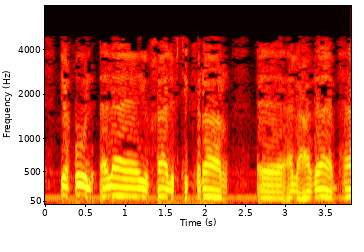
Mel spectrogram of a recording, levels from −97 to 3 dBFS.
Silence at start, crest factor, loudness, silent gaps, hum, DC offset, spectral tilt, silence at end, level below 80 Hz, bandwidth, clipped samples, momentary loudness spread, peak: 0 s; 12 dB; -22 LUFS; none; none; under 0.1%; -12.5 dB/octave; 0 s; -40 dBFS; 5.2 kHz; under 0.1%; 5 LU; -10 dBFS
